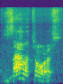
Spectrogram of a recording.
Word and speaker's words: Zalatoris: But uh, Will Sal- Zalatoris, you pronounced it right, from Plano, won his first PGA event.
